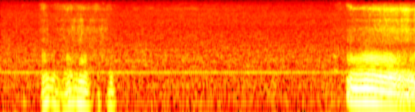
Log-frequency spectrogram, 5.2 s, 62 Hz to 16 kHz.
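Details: A mixed-breed brown tabby house cat of unknown age, one of a six-cat household, snores loudly indoors in December 2021. Short rhythmic snorts come first, then quiet, then a strong, sustained, deep droning snore near the end.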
